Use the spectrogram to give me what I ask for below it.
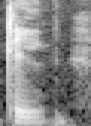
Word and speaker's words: Kiel: Kiel Kiel xong rồi Kiel tên là Kin đọc là Kin ở ờ,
